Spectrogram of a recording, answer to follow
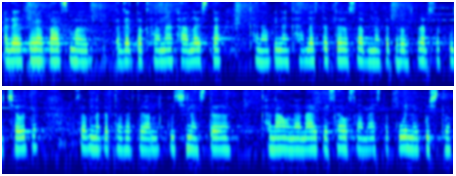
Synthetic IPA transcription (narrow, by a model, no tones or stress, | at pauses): əɡəɾt̪oɾapasmeə̰ɡəɾt̪okʰanakʰalət͡ʃʰt̪ɔ | kʰanapinakʰalət͡ʃʰt̪ɔt̪oɾasəbʱnəkət̪ot̪oɾalsəbkut͡ʃt͡ʃʰət̪ɔ | səbnəkət̪oəɡəɾt̪oɾalkut͡ʃʰnat͡ʃʰt̪ɔ | kʰanaonanajpəjsausanat͡ʃʰt̪ɔkoinəjput͡ʃʰt̪o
